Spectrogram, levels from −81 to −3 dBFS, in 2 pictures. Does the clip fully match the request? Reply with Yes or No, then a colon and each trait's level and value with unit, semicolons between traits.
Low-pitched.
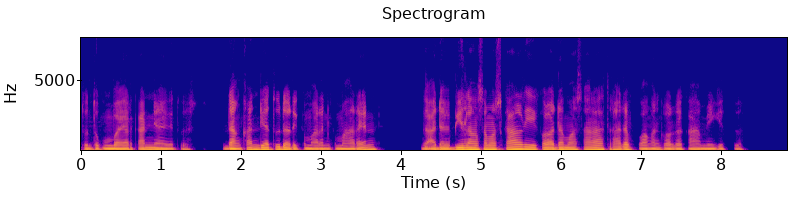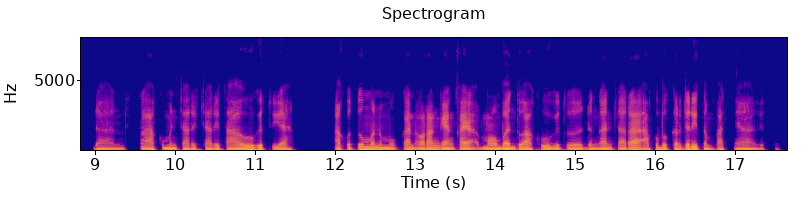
Yes: low, 110 Hz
